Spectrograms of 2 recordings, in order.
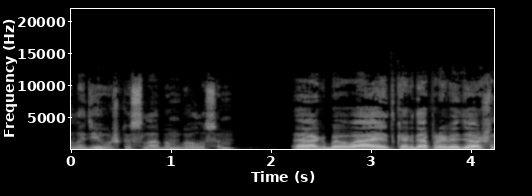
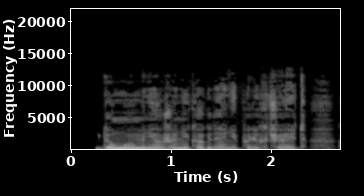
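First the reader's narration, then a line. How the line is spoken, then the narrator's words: Hoarse muttering. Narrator (Russian): хрипло пробормотал Уилл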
